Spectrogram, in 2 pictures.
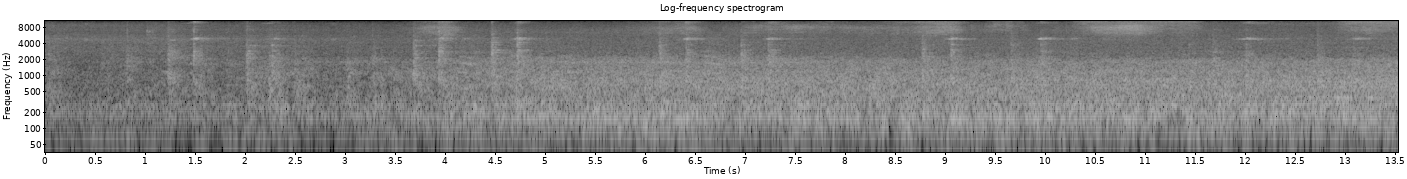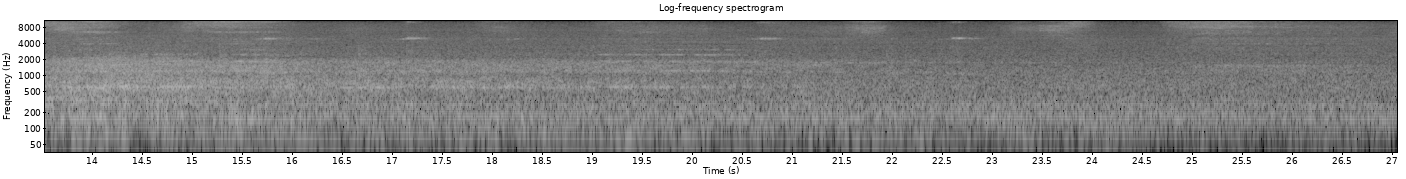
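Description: Kintetsu electric commuter train creeping into a terminal platform. Its wheels click over the switches and rail joints in the first few seconds. Then comes a steady running rumble with wheel squeal from the curve, loudest about halfway through and easing off as the train slows.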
